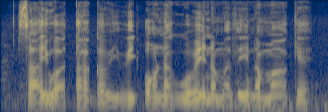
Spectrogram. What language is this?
Kikuyu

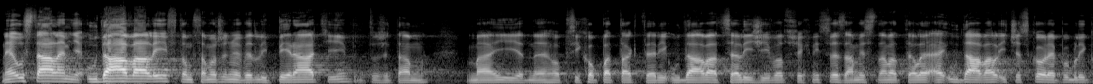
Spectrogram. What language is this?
Czech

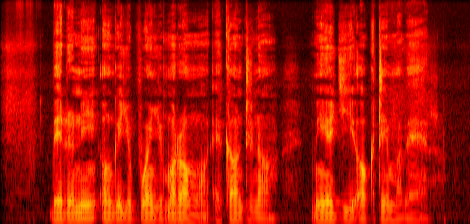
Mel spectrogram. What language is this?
Luo (Kenya and Tanzania)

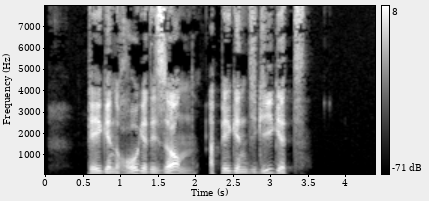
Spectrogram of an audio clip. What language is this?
Breton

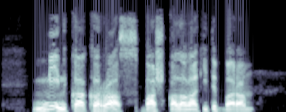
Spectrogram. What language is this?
Bashkir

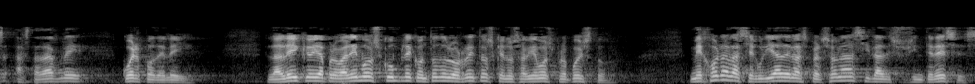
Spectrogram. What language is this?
Spanish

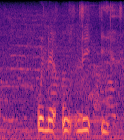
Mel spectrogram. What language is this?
Southern Sotho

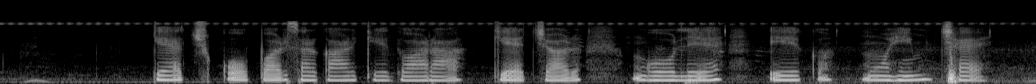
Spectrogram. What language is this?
Maithili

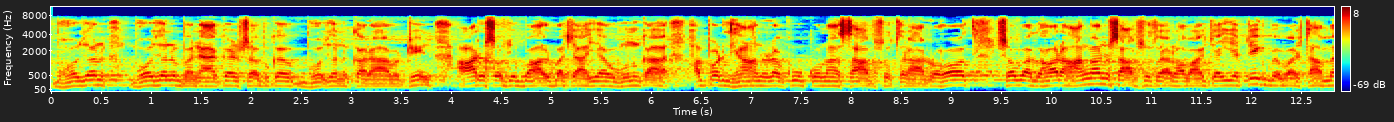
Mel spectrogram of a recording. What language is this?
Maithili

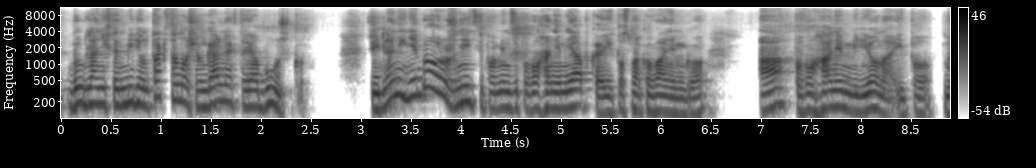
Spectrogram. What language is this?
Polish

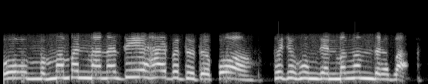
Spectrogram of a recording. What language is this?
Manipuri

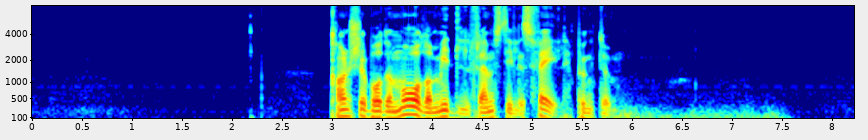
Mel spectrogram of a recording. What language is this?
Norwegian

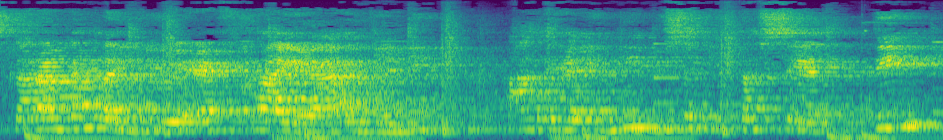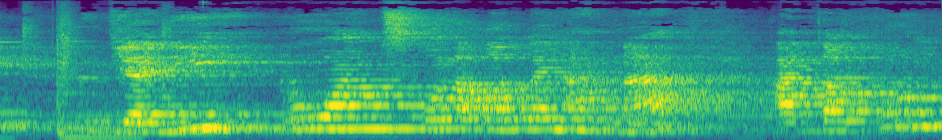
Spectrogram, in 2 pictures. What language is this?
Indonesian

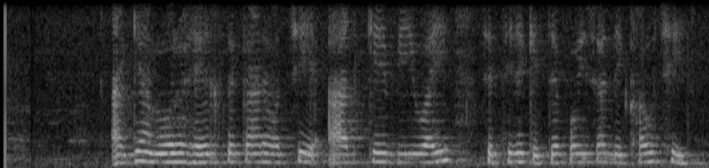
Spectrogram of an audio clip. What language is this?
Odia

